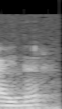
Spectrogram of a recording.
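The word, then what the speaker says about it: either: ठीक है, इसको ईदर और नीदर भी बोलते हैं, प्रोनाउंसिएशन अलग हो सकती है। ठीक है, तो इसमें क्या है, यू मस्ट ईदर या आइदर be regular विद your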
